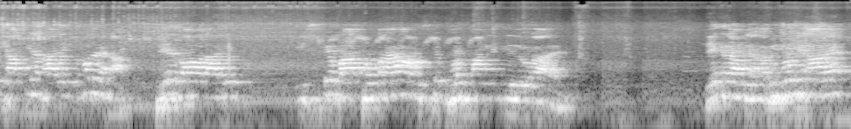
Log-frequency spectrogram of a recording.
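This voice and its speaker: High-voiced man questioning a crowd, echoing room. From Jharkhand, India. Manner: keeps firing rhetorical questions at listeners. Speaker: activist speaker. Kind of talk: public address to a gathering. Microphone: far from the mic. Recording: very echoey room, distant mic, faint noise.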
